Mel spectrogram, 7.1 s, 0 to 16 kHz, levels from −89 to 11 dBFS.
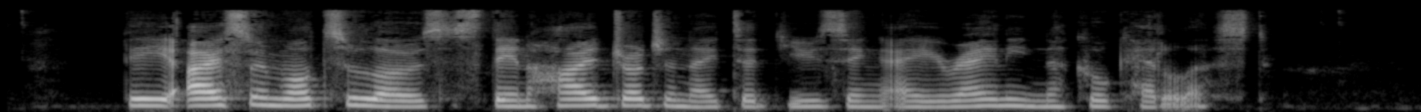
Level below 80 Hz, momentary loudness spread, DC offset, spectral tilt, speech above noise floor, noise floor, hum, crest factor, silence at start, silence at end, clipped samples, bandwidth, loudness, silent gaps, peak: -68 dBFS; 15 LU; under 0.1%; -4.5 dB/octave; 46 dB; -67 dBFS; none; 22 dB; 0.65 s; 0.9 s; under 0.1%; 11.5 kHz; -22 LUFS; none; -2 dBFS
